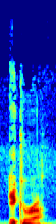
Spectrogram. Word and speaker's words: Ikaria: Most recently, Marcus ran a longevity retreat to the Greek island of Ikaria. Ikaria? Is that how you say it, Mark? Ikaria.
